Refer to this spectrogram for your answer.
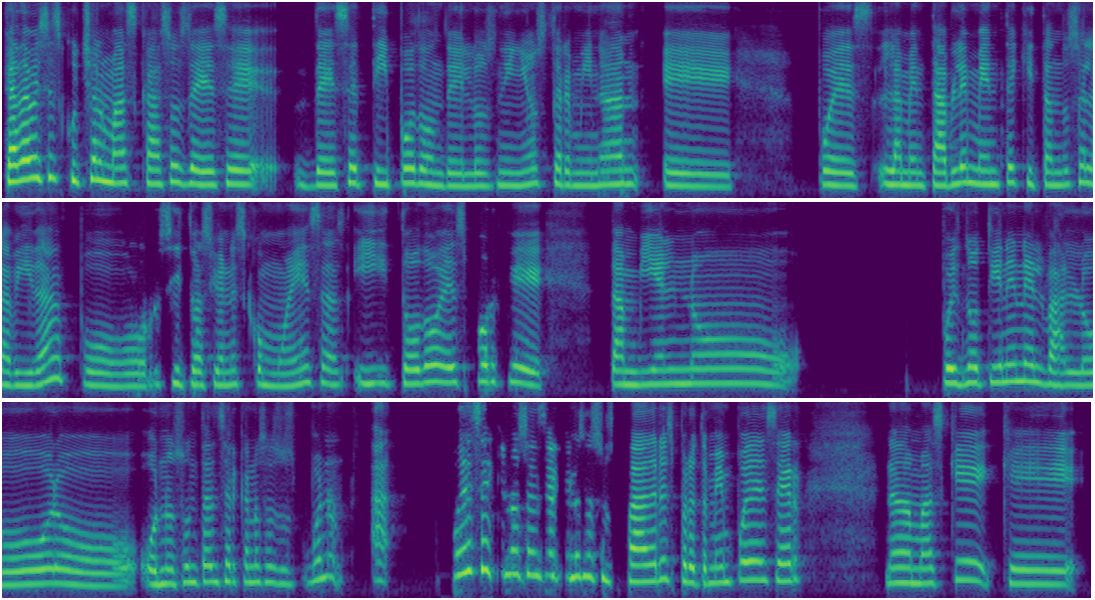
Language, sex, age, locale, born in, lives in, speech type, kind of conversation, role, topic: Spanish, female, 30-34, es-MX, Mexico, United States, conversation, unstructured, none, ¿Por qué hay tantos problemas de acoso escolar en las escuelas?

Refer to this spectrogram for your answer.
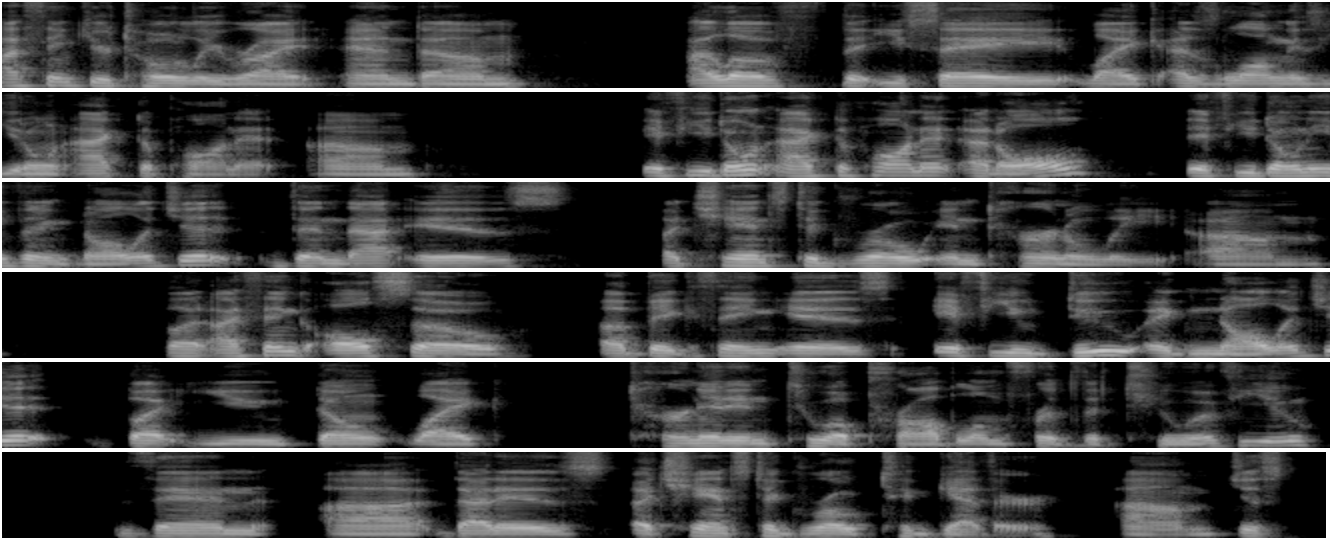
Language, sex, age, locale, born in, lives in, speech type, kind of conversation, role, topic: English, other, 20-24, en-US, United States, United States, conversation, unstructured, none, Is jealousy ever a good thing in love?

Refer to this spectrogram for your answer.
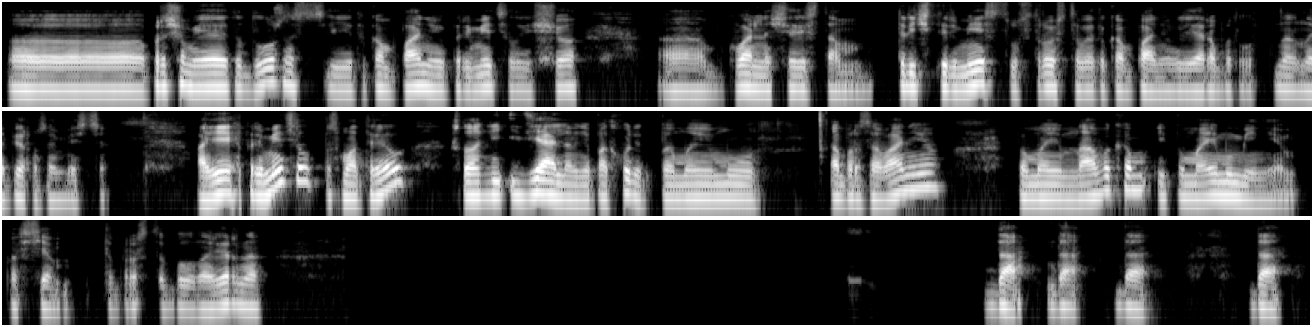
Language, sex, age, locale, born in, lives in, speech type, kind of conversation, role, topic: Russian, male, 35-39, ru-RU, Russia, United States, conversation, podcast, guest, Расскажи о встрече, которая изменила тебя?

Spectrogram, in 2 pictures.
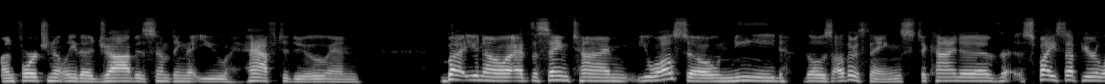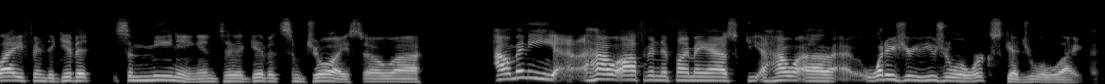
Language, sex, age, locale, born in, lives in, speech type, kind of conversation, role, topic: English, male, 30-34, en-US, United States, United States, conversation, advice, advisor, How can I balance my work and personal life better?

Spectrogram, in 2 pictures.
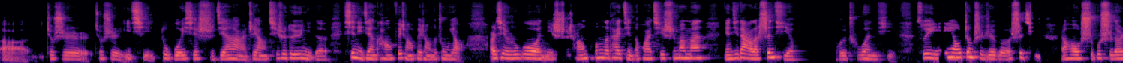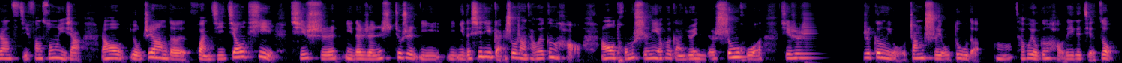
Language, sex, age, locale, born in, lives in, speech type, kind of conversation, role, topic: Chinese, female, 35-39, zh-CN, China, Germany, conversation, advice, advisor, 我担心休息一段时间会落后或被替代，该如何缓解对职业前途的焦虑？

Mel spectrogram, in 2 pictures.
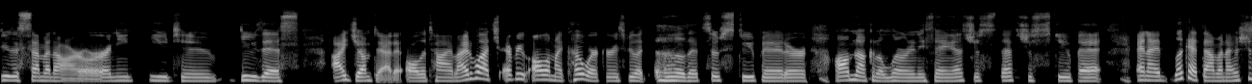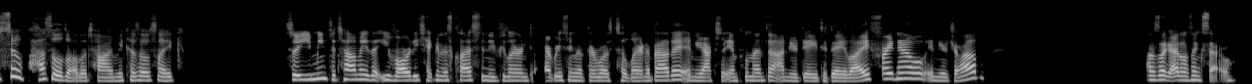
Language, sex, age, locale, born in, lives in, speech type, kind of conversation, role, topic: English, female, 35-39, en-US, United States, United States, conversation, podcast, guest, What helps you keep going when learning gets tough?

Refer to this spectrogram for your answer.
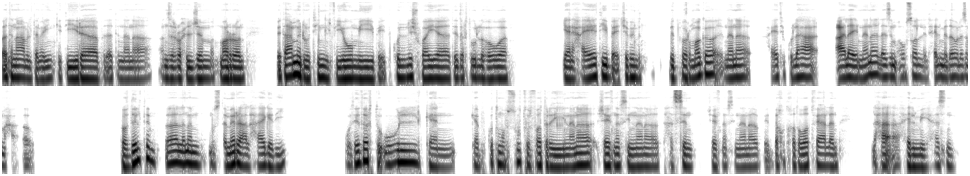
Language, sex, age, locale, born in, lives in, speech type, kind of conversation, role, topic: Arabic, male, 25-29, ar-EG, Egypt, Egypt, conversation, advice, user, التعلم من الانتكاسات والمضي قدماً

